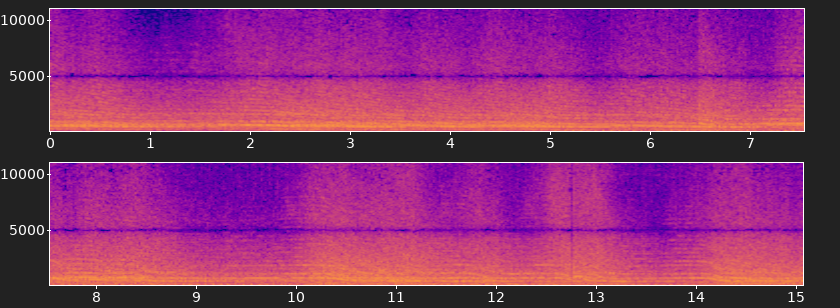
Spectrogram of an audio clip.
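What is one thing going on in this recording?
Racing car engines scream at high revs.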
